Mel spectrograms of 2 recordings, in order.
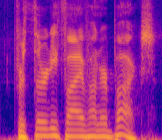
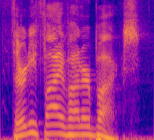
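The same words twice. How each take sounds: First: Said in the usual way. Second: THIRTY-FIVE HUNDRED BUCKS repeated higher, each word stressed; emphatic repeat. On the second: Shown as a demonstration. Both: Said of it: "Yeah, you heard it".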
